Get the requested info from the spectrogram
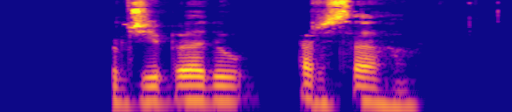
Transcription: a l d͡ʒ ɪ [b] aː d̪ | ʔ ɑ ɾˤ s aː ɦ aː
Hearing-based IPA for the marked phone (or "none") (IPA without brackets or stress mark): b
